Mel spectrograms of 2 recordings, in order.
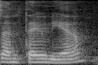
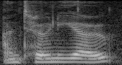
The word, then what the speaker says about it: Antonia: My name's Antonia, not Antonia, not Antonio, not Anthony, not Anthony.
